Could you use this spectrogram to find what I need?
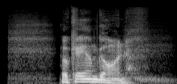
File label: squad affirm, male; npc; Garry's Mod; hl2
